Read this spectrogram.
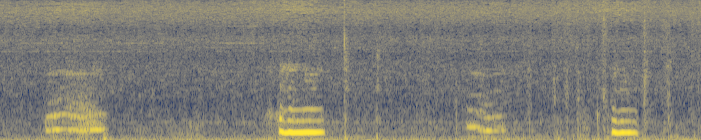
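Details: Loud snoring from a male cat sleeping comfortably during a daytime nap.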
